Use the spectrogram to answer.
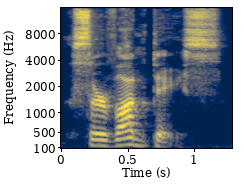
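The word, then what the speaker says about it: Servantes: vrio his name is cantes but it's spelled like servant but it's pronounced like Miguel Cervantes the great Spanish writer it's just such a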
